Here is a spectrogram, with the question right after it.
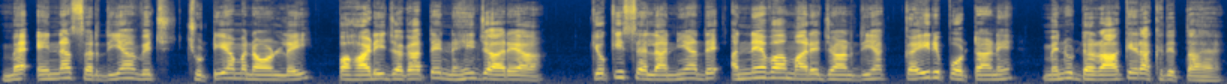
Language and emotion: Punjabi, fearful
